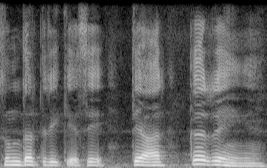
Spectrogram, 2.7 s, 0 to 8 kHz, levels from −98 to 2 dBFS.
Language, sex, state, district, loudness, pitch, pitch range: Hindi, male, Chandigarh, Chandigarh, -14 LUFS, 155 Hz, 145-165 Hz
